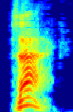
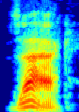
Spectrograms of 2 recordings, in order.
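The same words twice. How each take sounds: First: Sharp, high, loud shout of his name. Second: Calling his name loudly; urgent call to wake him. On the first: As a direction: yell to jolt him awake. Friend not answering, calls again. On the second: Trying to rouse fading friend. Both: Acted.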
